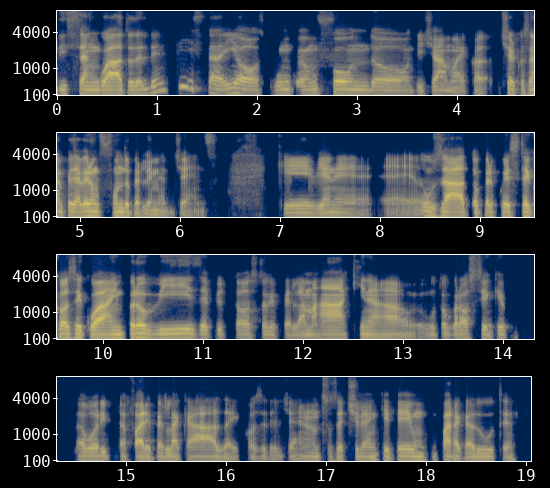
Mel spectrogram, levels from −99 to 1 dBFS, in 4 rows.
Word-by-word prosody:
dissanguato 110 0 +3
del 110 +2 -2
dentista 205 - -5
io 120 -1 0
us 110 - -10
comunque 110 0 -6
ho - - -3
un 110 +1 -6
fondo, 110 -3 -2
diciamo 100 +1 -3
ecco, - - -6
cerco - - -3
sempre 110 0 +1
di - - +6
avere 115 +2 +7
un 110 - +3
fondo 110 0 0
per - - -3
l'emergenze, - - -5 0.6
che 100 0 0
viene, 100 -1 -2
ehm, - - -7
usato 105 -2 +5
per 100 - -1
queste 110 0 +2
cose 110 +1 +4
qua 100 -1 +7
improvvise, 110 +1 +2
piuttosto 105 0 -7
che 100 - -7
per 100 - -7
la 100 +1 -2
macchina; 100 -1 +2
ho - - -10
avuto 100 +1 -9
grossi 105 +1 -3
anche 95 -4 -5 0.4
lavori 105 -1 -2
da - - -6
fare 100 0 +3
per 100 - -4
la 100 0 -1
casa, - - -1
e - - -10
cose - - -12
del - - -13
genere. 95 - -8
Non 100 - -6
so 95 - -15
se 100 0 -4
ce - - -7
l'hai 95 - -2
anche 95 +1 -4
te 100 0 +2
un 100 -1 -2
paracadute. 95 0 -1
105 Hz, 175 wpm, -25 LUFS, 100-110 Hz, 0.6 s, avere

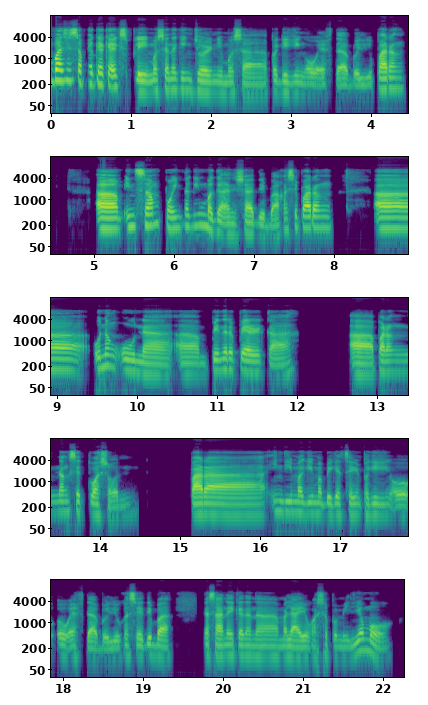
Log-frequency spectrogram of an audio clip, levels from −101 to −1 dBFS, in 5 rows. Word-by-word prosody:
base 250 0 +8
sa 230 -3 +6
pagkaka-explain 175 - +3
mo 125 - -4
sa - - +3
naging 140 -1 -6
journey 120 -2 -2
mo 115 0 -7
sa 105 -1 -1
pagiging 115 -3 -5
OFW. 100 -1 -5
Parang, 150 +2 +2 0.6
um, 160 0 +9
in 185 +1 -2
some 205 +3 +7
point, 170 -2 -3
naging 195 +2 -7
magaan 135 -8 0
siya 120 +2 +4
'di 110 -2 -6
ba. 100 0 -4
Kasi 150 +4 +2
parang, 175 -1 +2 0.6
ah, 165 -2 +4
unang 200 +2 -5
una, 120 -7 -2
um, 120 0 -4
pin-prepare 150 -3 0
ka, 110 +1 -4 0.7
ah, 120 -1 +4
parang, 140 -1 0 0.2
ng 145 0 -3
sitwasyon 125 -5 -1 0.7
para 130 +1 +6 0.8
hindi 145 -1 -8
maging 135 -1 -5
mabigat 130 0 -6
sa'yong 125 -1 -5
pagiging 120 -1 -8
O 115 +1 -5
OFW. 105 -4 -6
Kasi 120 0 +1
'di 130 - -3
ba, 115 -3 0 0.4
nasanay 120 +1 +1
kana 120 -1 -3
na 115 0 -4 0.2
malayo 110 -1 -2
ka - - -8
sa - - -4
pamilya 115 +8 -6
mo. 105 -10 -5
125 Hz, 140 wpm, -23 LUFS, 115-155 Hz, 0.8 s, um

